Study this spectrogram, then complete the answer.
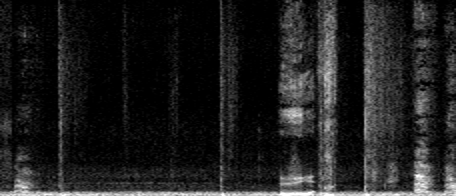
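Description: Several short, sharp dog barks and yips from the game Minecraft ring out over a constant synthetic background hum, with a brief whimpering pitch sweep midway.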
